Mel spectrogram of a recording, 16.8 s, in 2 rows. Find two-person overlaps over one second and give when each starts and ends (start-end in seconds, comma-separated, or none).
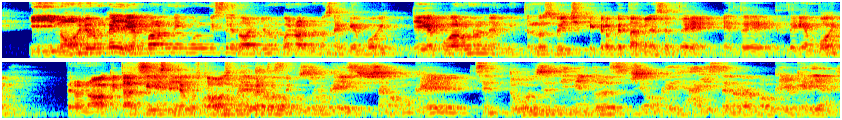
9.6-11.3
